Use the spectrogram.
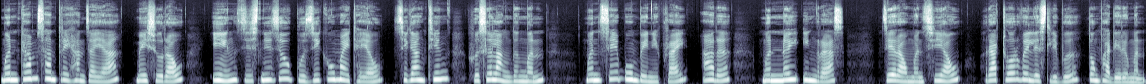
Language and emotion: Bodo, neutral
